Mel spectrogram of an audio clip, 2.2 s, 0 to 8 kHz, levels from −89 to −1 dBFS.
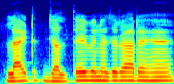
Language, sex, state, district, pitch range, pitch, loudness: Hindi, male, Jharkhand, Garhwa, 130-145 Hz, 145 Hz, -16 LUFS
